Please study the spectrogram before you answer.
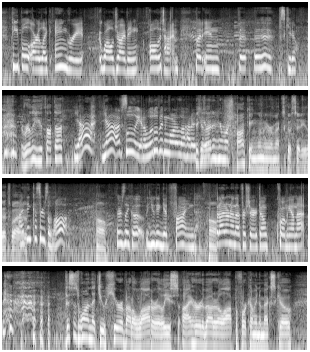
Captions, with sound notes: People are like angry while driving all the time. Really, you thought that? Yeah. Yeah, absolutely! And a little bit in Guadalajara too. Because I didn't hear much honking when were in Mexico City, that's why. I think there's a law. Oh, like you can get fined, but I don't know that for sure. Don't quote me on that. (Laughs) This is one that you hear about a lot, or at least, I heard about it a lot before coming to Mexico and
